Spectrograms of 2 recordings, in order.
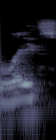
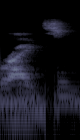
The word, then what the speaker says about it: wraiths: I think I think they are I think these are wraiths, not rights.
